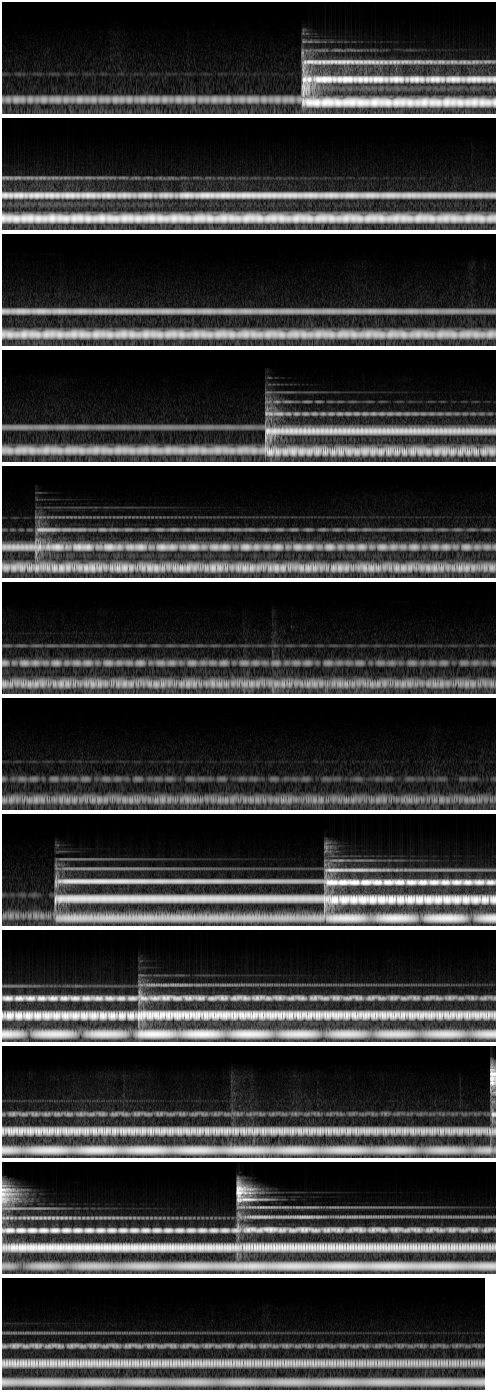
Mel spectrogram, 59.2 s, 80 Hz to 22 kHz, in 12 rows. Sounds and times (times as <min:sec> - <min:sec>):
Singing bowl: 0:00.0 - 0:59.1.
